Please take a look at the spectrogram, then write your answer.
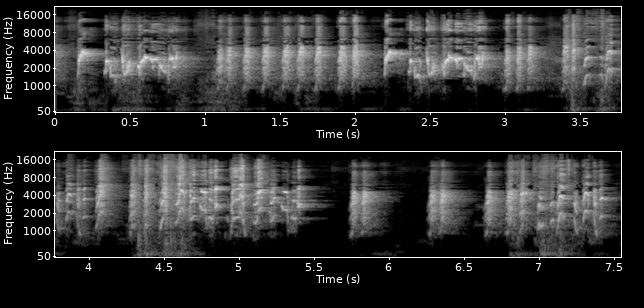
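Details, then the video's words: Domestic bulbul singing steadily: dense, repeated chirping and warbled phrases in quick bursts, a few short gaps near the end, soft thumps underneath. "تغريد بلبل اليف فول | اجمل تغريد بالابل"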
